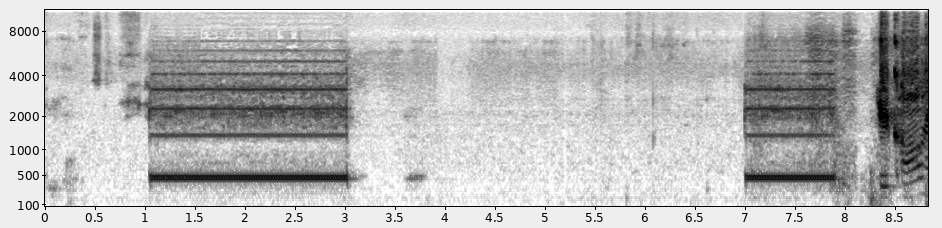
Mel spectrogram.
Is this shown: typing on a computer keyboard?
no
